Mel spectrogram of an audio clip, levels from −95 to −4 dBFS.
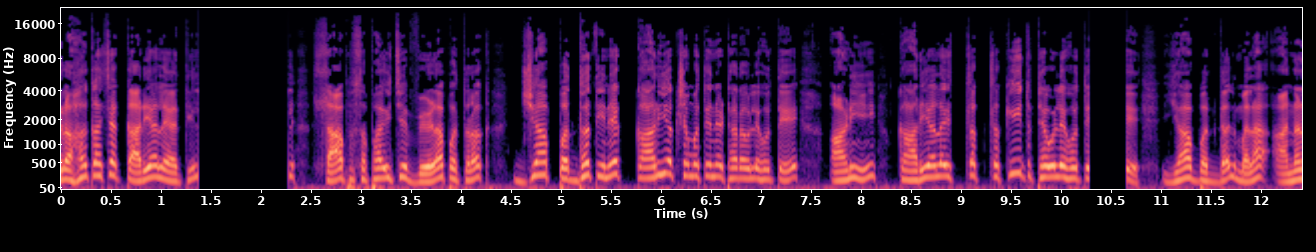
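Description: At 1.37 s the speech cuts to silence until 2.28 s, a rebuffering stall adding about 0.91 s. A second stall runs from 10.28 to 10.65 s, adding 0.37 s. The player ran dry of downloaded audio each time. Speech resumes exactly where it stopped.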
